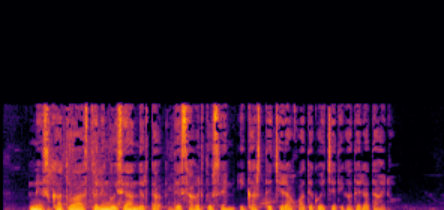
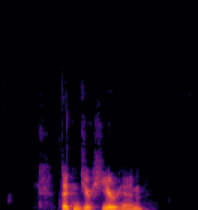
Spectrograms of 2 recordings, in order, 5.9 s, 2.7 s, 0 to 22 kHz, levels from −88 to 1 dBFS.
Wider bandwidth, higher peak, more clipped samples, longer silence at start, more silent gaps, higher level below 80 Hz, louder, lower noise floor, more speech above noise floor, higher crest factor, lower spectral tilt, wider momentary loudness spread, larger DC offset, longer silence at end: first, 11.5 kHz vs 9.8 kHz; first, 0 dBFS vs -8 dBFS; neither; second, 0.4 s vs 0.8 s; neither; first, -56 dBFS vs -68 dBFS; first, -20 LUFS vs -27 LUFS; second, -59 dBFS vs -87 dBFS; second, 39 dB vs 61 dB; about the same, 20 dB vs 22 dB; second, -4 dB/octave vs -8 dB/octave; about the same, 10 LU vs 12 LU; neither; about the same, 0.8 s vs 0.75 s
